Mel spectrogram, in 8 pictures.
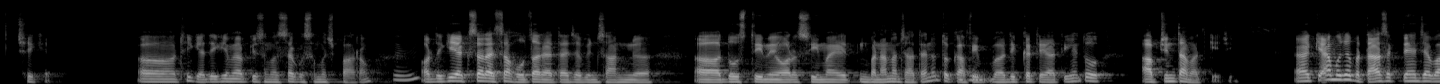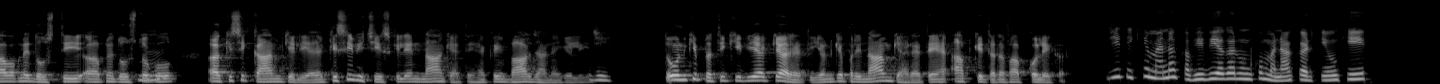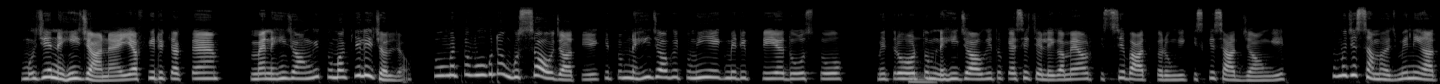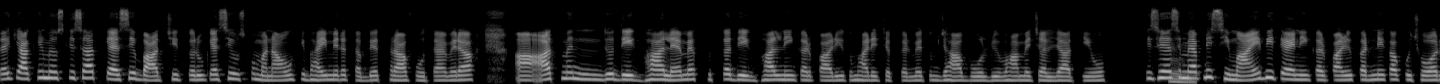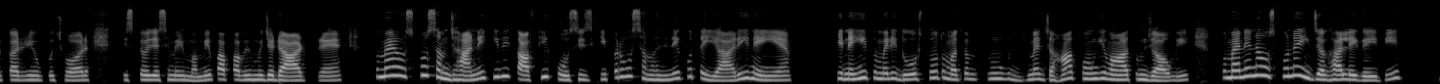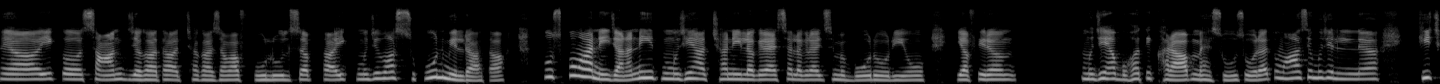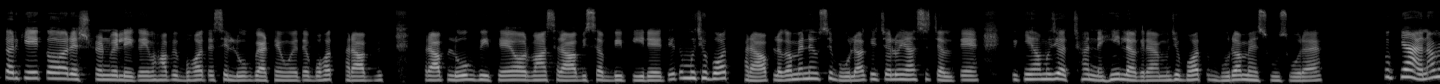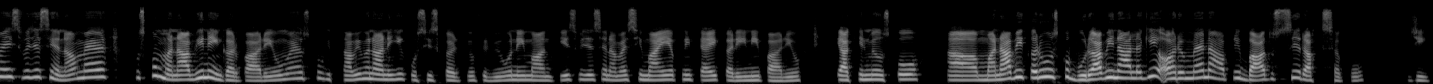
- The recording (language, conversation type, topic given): Hindi, advice, दोस्ती में बिना बुरा लगे सीमाएँ कैसे तय करूँ और अपनी आत्म-देखभाल कैसे करूँ?
- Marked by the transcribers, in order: in English: "बोर"; in English: "रेस्टोरेंट"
